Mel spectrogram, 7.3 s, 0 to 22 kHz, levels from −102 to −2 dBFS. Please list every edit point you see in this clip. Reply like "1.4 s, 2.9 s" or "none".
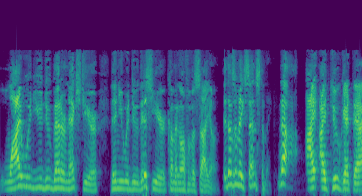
5.5 s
